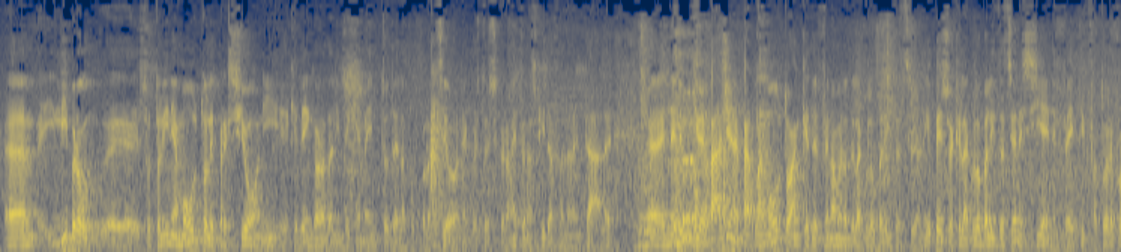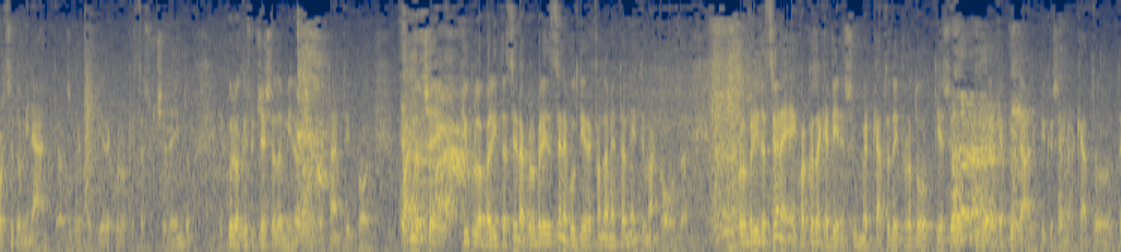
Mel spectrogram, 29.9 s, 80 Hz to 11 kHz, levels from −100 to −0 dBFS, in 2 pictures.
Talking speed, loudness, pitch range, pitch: 185 wpm, -19 LUFS, 85-100 Hz, 95 Hz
